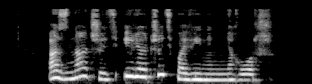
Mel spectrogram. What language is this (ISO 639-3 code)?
bel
